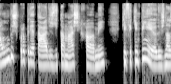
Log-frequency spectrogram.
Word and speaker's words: ramen: Nos últimos anos, começaram a surgir várias casas de lamen, ou ramen, conforme a pronúncia japonesa.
